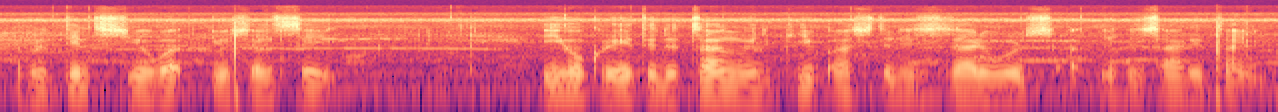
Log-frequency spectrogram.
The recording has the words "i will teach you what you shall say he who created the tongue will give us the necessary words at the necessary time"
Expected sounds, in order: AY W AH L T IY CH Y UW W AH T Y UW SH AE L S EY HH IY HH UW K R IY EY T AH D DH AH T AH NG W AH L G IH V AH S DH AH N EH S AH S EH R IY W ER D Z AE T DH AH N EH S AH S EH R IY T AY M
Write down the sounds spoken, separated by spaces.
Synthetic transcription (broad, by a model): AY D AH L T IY S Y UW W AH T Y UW S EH L S EY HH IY HH UW K R IY EY T AH D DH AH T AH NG W AH L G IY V AH S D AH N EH S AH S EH R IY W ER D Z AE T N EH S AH S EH R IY T AY M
